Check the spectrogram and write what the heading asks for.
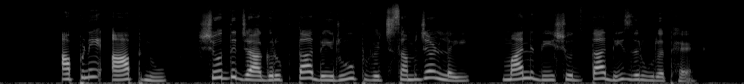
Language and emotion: Punjabi, neutral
